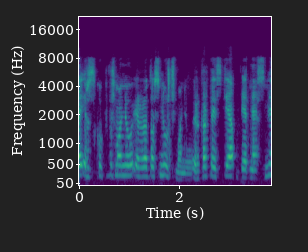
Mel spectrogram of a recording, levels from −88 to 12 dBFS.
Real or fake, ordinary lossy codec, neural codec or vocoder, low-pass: real; AAC, 48 kbps; none; 10.8 kHz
